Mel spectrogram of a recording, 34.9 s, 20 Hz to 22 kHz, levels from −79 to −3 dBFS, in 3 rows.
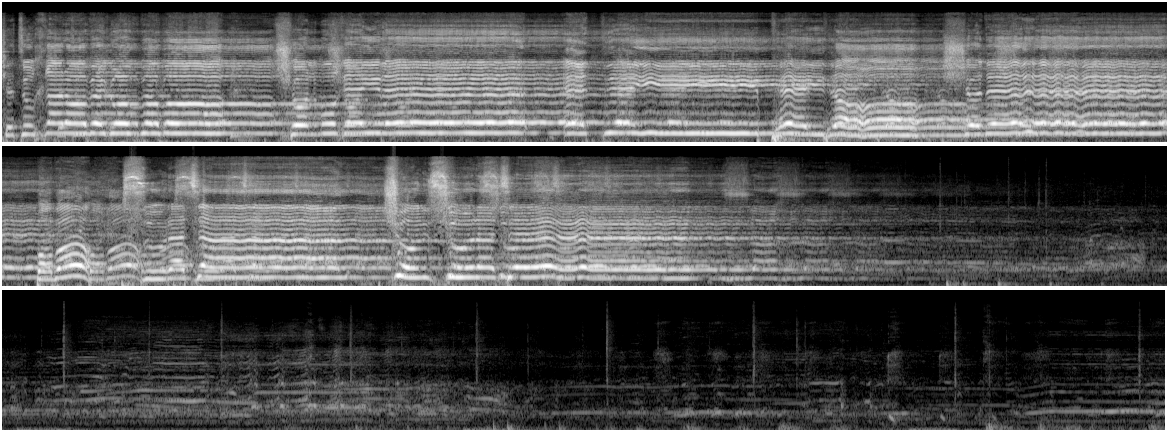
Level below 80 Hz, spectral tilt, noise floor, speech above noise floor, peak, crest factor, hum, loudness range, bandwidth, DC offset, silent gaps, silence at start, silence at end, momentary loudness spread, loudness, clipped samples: -42 dBFS; -1.5 dB/octave; -49 dBFS; 39 dB; 0 dBFS; 12 dB; none; 7 LU; 16.5 kHz; under 0.1%; none; 0 s; 8.2 s; 8 LU; -9 LUFS; under 0.1%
